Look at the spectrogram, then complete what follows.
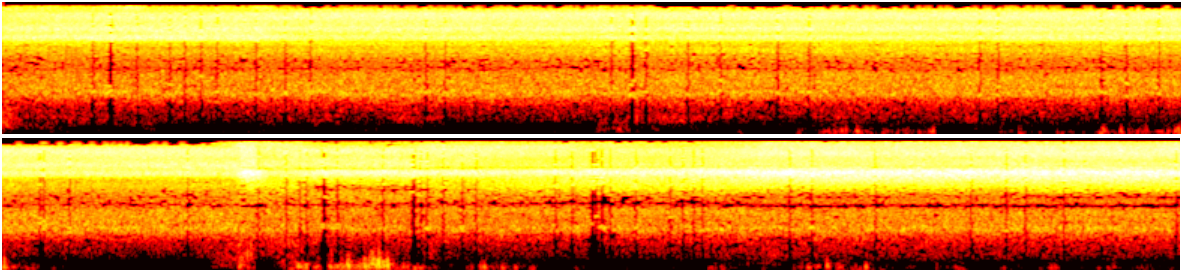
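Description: Steady hiss of static from a ghost-box radio app, with a short blip about nine and a half seconds in and faint broken fragments just after; the static grows a little louder over the last few seconds.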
